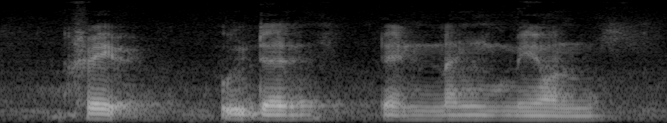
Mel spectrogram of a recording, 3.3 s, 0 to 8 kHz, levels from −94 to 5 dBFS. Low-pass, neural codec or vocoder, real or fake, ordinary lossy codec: none; codec, 16 kHz, 2 kbps, FunCodec, trained on LibriTTS, 25 frames a second; fake; none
